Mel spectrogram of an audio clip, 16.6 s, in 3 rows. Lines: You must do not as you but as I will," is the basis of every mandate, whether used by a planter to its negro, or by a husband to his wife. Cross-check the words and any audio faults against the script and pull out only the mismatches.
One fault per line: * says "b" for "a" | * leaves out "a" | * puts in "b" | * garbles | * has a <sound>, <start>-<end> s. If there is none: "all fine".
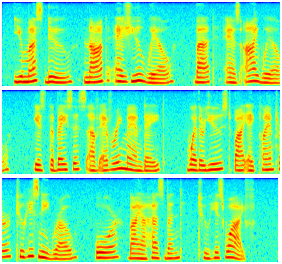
* puts in "will"
* says "his" for "its"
